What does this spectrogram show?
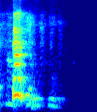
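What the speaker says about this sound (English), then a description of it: "Move, dog." Dog in a home kitchen giving a short, close bark-like vocalization followed by a softer trailing whimper, then silence.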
